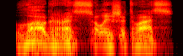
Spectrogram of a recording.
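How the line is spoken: Hoarse wheeze. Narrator (Russian): прохрипел Моноко Хэм

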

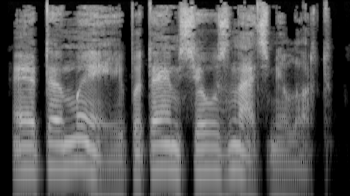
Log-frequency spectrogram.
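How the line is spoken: Wry snort. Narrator (Russian): хмыкнул Угорь

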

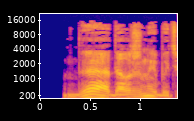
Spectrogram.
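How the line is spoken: Gruff mutter. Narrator (Russian): буркнул он

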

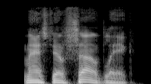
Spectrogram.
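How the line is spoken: Curt, clipped. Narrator (Russian): отрывисто проговорил он

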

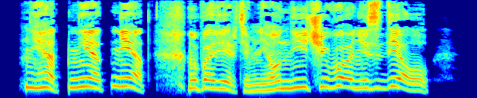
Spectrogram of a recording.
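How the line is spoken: On the verge of tears. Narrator (Russian): Хелена Эриксон была готова разрыдаться

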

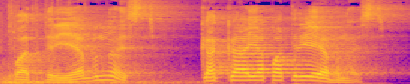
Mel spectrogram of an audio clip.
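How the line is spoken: Roaring over loud noise. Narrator (Russian): проревел он, перекрывая грохот обрушивающейся стены

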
